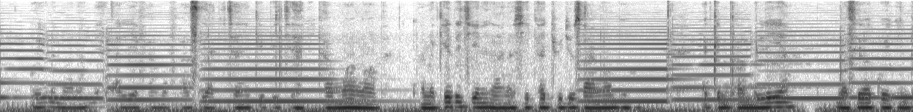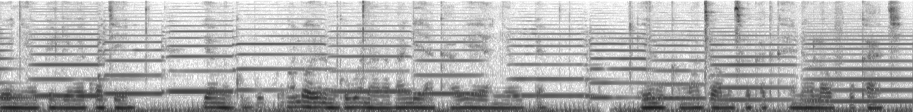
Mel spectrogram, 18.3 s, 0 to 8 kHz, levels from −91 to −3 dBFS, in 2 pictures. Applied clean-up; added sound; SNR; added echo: none; Bowed string instrument + Purr; 5 dB; none.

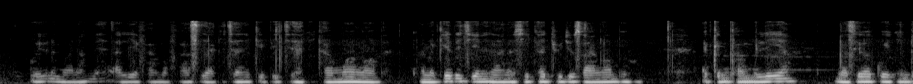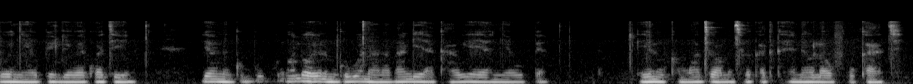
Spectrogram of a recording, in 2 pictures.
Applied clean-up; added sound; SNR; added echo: none; none; none; none.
